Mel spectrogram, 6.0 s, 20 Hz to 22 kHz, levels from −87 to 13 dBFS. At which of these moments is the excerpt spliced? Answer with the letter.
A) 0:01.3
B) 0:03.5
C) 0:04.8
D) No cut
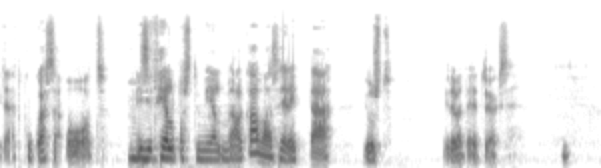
A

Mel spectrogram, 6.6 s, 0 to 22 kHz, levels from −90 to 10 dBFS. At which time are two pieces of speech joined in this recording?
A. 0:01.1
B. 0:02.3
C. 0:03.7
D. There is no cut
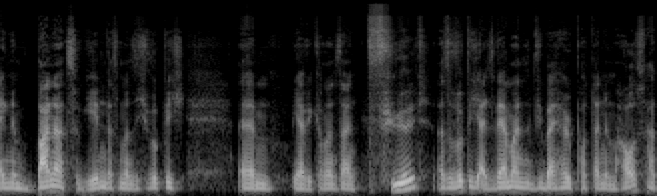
C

